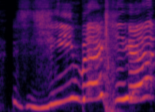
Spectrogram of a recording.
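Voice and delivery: very high, slow, anxious, drawn-out delivery. Retelling a comic stalling on stage, imitating Say sounding nervous. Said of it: "and he goes".

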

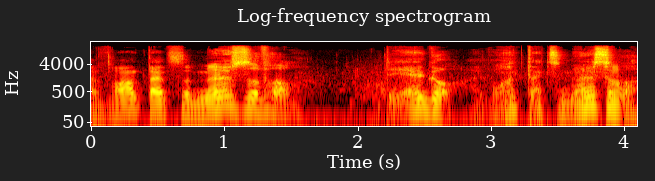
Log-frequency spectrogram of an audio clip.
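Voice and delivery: boss sabertooth villain character voice. Speaker, mid-game, does an Ice Age boss Sabertooth impression. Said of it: "That was my Ice Age impression of".

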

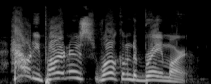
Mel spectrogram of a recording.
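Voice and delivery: very high, perky, peppy, upbeat voice. A shop gentleman waves newcomers in at 1 or 2 a.m., peppy. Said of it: "He seems particularly peppy".

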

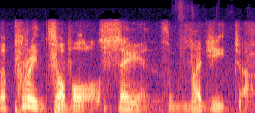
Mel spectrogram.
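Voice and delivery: stagey, theatrical put-on voice that sounds like a vampire. Attempting the TFS voice, which came out vampire-like: TFS Vegeta voice attempt. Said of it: "I was trying to do the TFS voice".

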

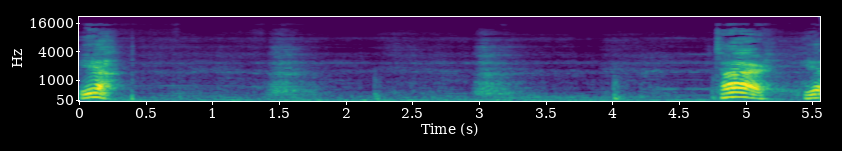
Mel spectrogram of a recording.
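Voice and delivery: out of breath. Taking a short rest during a workout, out of breath. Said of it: "I'm out of breath".

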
